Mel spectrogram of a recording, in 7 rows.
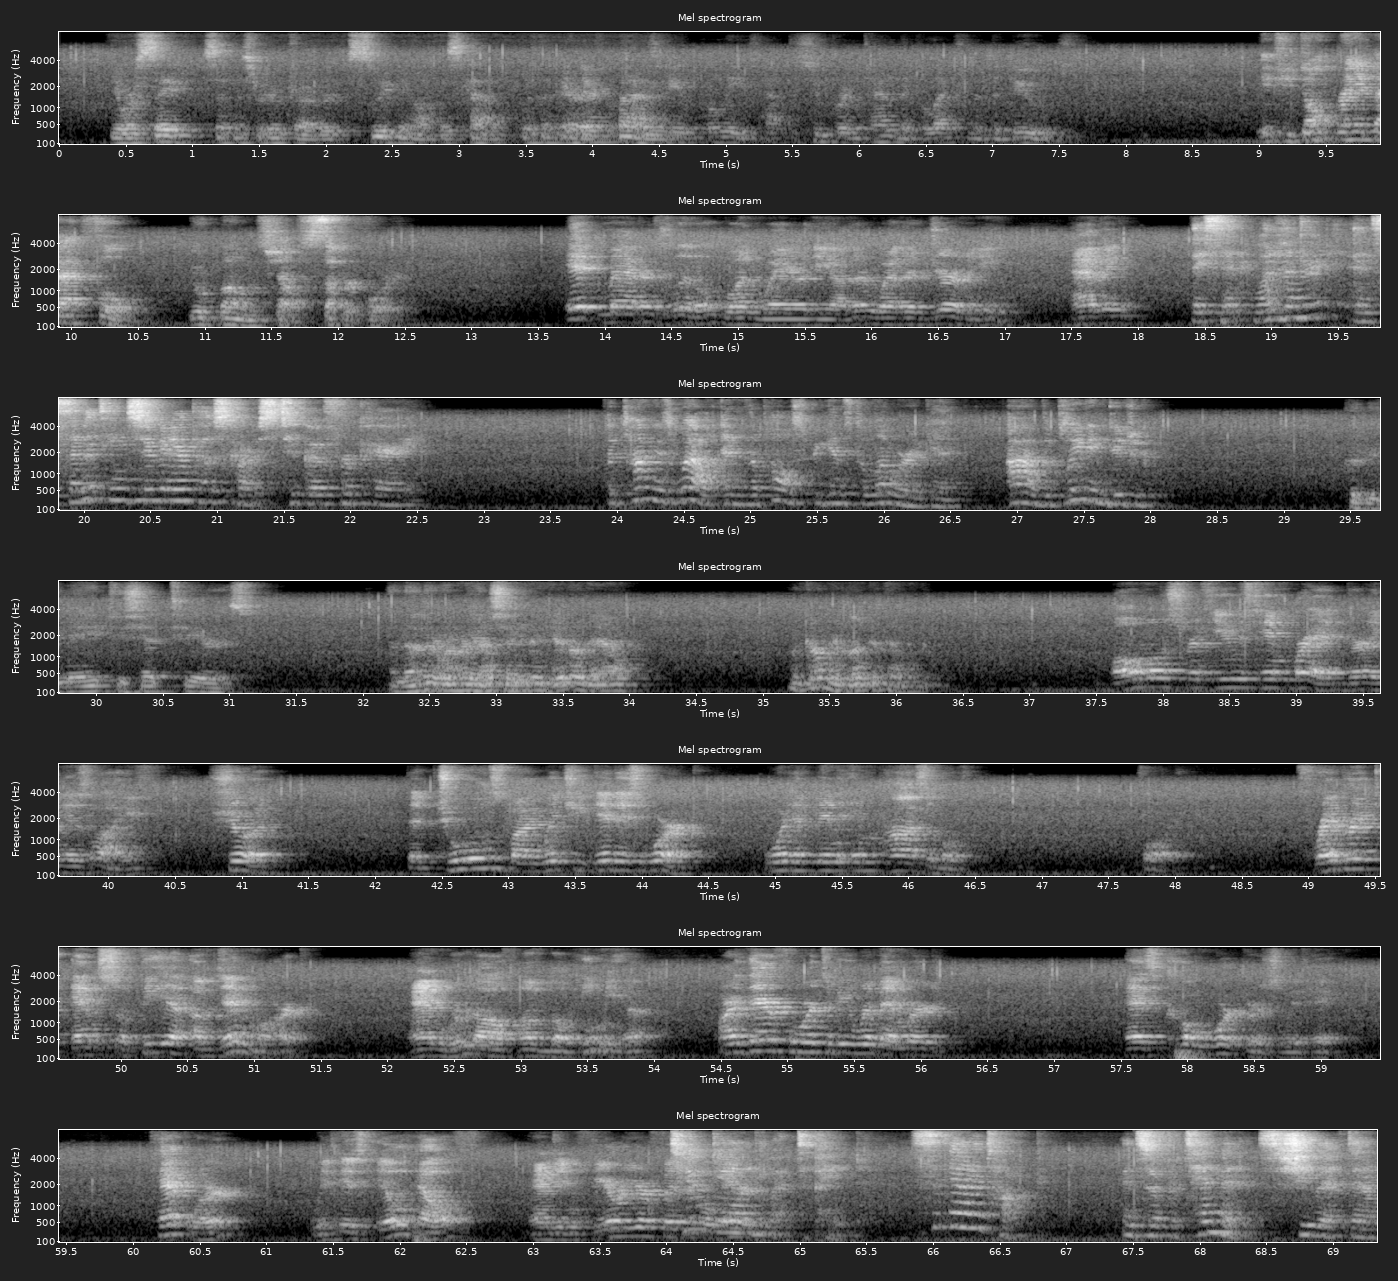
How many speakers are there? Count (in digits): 8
